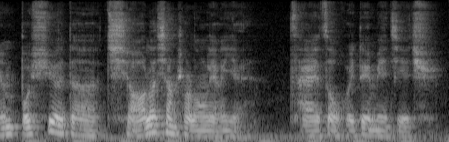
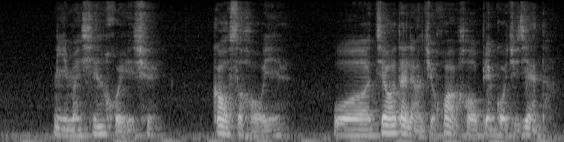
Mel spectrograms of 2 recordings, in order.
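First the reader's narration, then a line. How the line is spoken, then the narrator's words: Sighing. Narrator (Chinese): 他叹了一口气后说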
